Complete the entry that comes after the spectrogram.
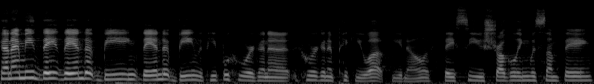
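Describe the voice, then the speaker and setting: Loud and at a very fast pace with hardly any pauses, a woman speaks in a bright, sharp tone with lively intonation. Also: medium pitch for a woman. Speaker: strength coach and powerlifter. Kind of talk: casual chat.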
